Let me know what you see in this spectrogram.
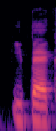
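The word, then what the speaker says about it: epoch: उसके बाद इसका प्रोनाउंसिएशन जो है ना, बताया मैंने आपको, ईपैक है। क्या है, ईपैक। ये ओ का ए आता है प्रोनाउंसिएशन, ईपैक।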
